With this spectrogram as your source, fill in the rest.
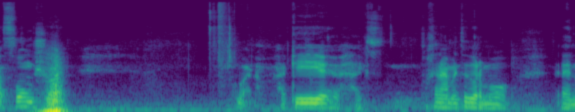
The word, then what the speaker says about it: feng shui: En español mucha gente no sabe pronunciarlo y le dice fengui, pero se pronuncia fungui.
